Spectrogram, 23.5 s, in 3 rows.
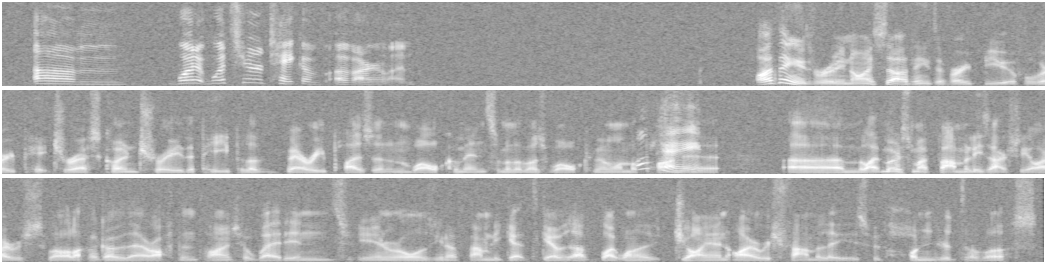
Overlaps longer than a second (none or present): none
